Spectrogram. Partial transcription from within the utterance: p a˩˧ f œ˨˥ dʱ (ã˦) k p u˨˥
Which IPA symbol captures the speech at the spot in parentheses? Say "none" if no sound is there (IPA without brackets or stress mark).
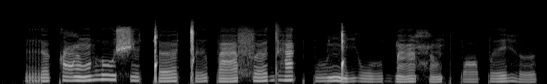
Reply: a˦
